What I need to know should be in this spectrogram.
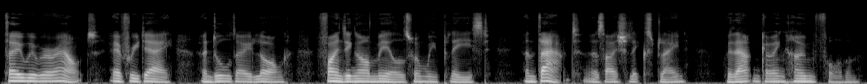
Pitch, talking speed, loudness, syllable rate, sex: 125 Hz, 185 wpm, -20 LUFS, 4.7 syllables/s, male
